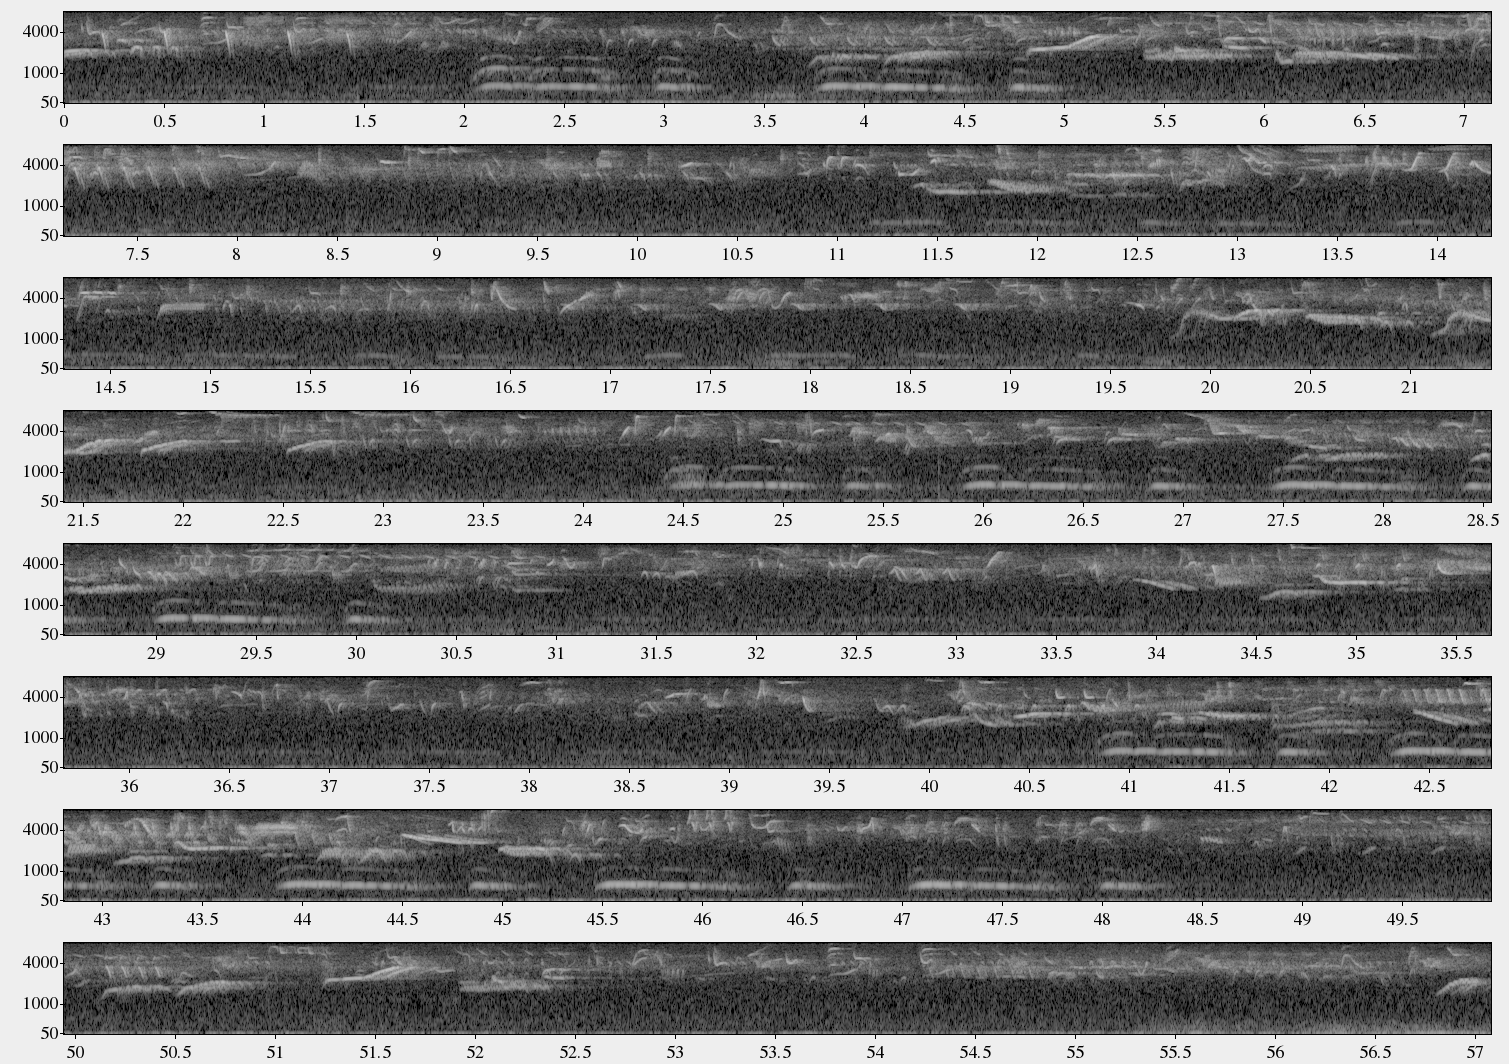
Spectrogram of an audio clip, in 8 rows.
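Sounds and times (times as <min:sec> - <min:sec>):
chorus of birds singing: 0:00.0 - 0:57.0.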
